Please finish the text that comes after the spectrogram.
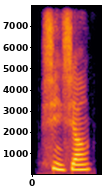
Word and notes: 信箱: xìn xiāng

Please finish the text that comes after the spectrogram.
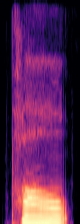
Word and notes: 刨: bào

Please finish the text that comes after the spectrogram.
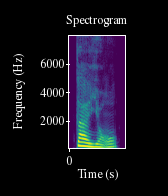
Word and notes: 带有: dài yǒu

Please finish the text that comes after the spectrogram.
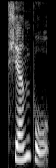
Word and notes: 填补: tián bǔ

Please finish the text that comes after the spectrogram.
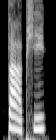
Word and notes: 大批: dà pī

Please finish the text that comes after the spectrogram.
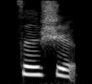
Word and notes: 姿势: zī shì

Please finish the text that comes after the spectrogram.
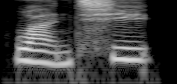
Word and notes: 晚期: wǎn qī

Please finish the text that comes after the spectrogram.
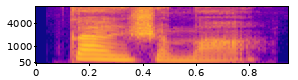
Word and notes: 干什么: gàn shén me

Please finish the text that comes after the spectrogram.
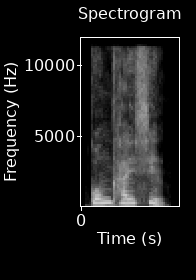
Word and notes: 公开信: gōng kāi xìn

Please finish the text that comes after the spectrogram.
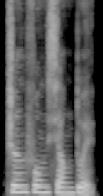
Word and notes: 针锋相对: zhēn fēng xiāng duì

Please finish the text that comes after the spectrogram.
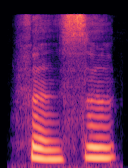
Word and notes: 粉丝: fěn sī

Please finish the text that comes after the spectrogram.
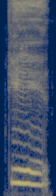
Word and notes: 愈: yù

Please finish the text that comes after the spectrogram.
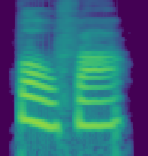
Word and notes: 爆发: bào fā

